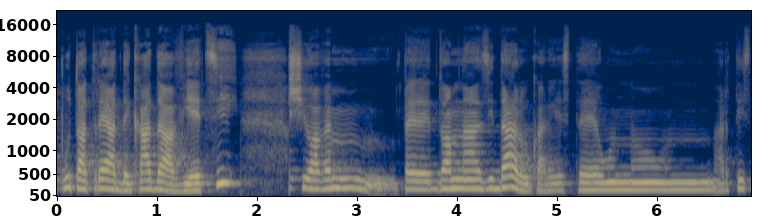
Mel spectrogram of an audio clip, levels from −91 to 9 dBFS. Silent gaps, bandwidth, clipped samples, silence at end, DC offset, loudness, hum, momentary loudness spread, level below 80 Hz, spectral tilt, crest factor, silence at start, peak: none; 15 kHz; under 0.1%; 0 s; under 0.1%; -24 LUFS; none; 9 LU; -68 dBFS; -5.5 dB/octave; 16 dB; 0 s; -8 dBFS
